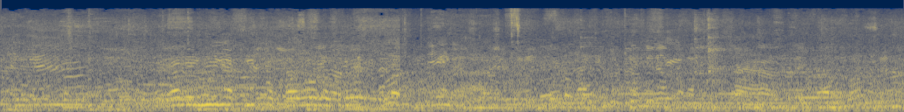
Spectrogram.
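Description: A crowd chatters loudly all around in a large echoing hall.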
